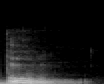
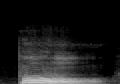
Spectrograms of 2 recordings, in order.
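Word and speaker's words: 不: The second tone change phenomenon is the tone change of boo. Bu means no or not. Whether boo changes tone depends on the tones of the following syllable. Specifically, b fourth tone changes to second tone. If the following syllable is in the fourth tone, for instance, in the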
